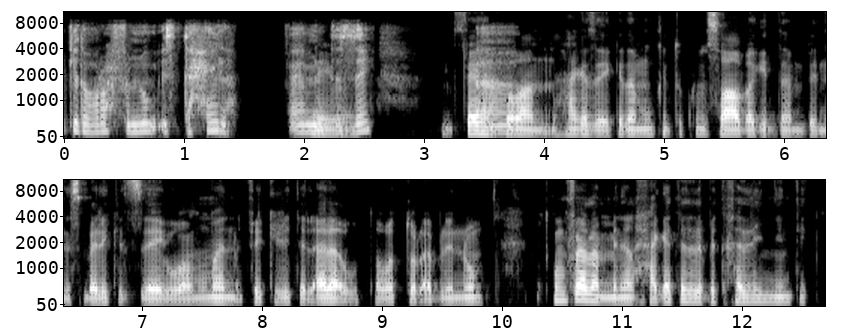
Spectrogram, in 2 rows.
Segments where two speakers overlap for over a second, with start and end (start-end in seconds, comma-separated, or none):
none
